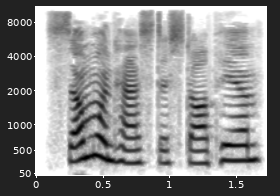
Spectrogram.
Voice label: Kids Someone Has, Male, child; Talking Sound Effects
